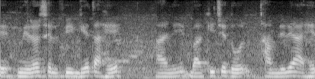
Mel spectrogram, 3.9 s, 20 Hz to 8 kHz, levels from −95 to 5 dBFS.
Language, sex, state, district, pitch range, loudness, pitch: Marathi, male, Maharashtra, Nagpur, 135-150 Hz, -13 LUFS, 140 Hz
